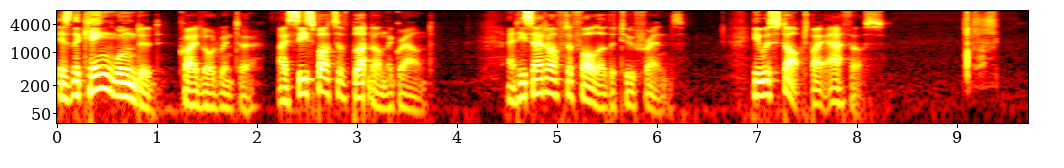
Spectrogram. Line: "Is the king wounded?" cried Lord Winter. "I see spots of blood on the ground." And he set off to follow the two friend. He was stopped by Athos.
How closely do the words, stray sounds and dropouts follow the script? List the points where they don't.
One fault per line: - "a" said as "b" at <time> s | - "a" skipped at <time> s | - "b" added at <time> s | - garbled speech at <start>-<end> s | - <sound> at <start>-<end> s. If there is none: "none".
- dropout at 3.1-3.1 s
- "friend" said as "friends" at 5.8 s
- sigh at 9.1-9.4 s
